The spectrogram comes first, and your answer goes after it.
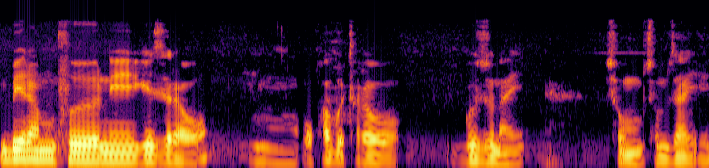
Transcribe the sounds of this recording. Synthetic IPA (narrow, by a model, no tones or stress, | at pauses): beɾampʰɯniɡezɯɾaw | ɔkʰabɯtʰaɾaw | ɡuzunaj | sumsumzaje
